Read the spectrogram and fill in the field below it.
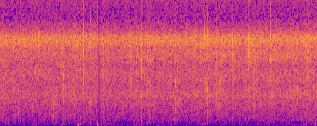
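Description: Heavy rain pours steadily and densely, a continuous hiss of drops on surfaces with a few louder nearby splats, no voices.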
